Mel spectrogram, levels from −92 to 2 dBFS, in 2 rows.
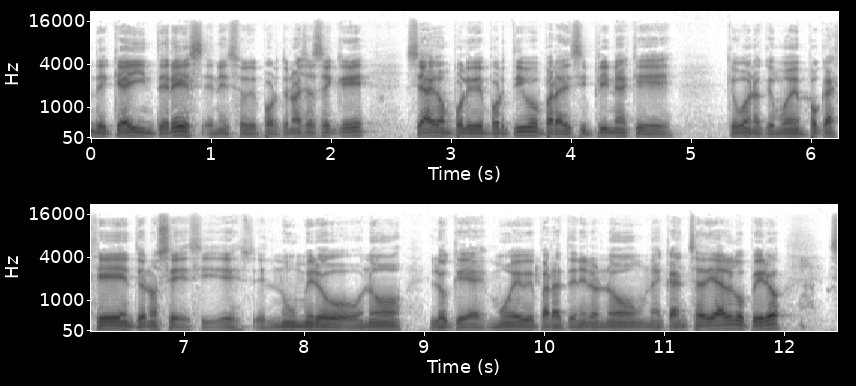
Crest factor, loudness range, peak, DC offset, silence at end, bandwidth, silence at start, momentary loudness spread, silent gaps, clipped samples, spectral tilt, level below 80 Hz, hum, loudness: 18 dB; 2 LU; -8 dBFS; under 0.1%; 0 s; 16.5 kHz; 0 s; 9 LU; none; under 0.1%; -5.5 dB/octave; -52 dBFS; none; -26 LUFS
